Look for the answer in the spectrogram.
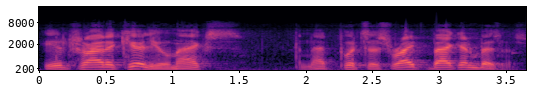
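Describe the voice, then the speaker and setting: An American actor playing a cool-headed, wisecracking private investigator in a 1950s radio drama, with a wry, clipped, hard-boiled delivery. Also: male voice, medium pitch, moderate pace, sharp tone. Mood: grave, shrewd. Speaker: lead actor and narrator. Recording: muffled old radio broadcast, faint music.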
